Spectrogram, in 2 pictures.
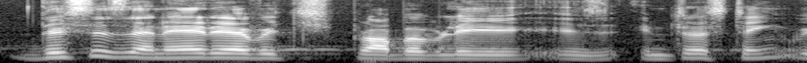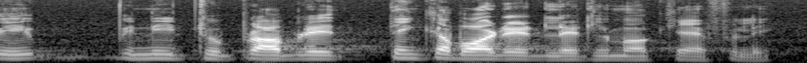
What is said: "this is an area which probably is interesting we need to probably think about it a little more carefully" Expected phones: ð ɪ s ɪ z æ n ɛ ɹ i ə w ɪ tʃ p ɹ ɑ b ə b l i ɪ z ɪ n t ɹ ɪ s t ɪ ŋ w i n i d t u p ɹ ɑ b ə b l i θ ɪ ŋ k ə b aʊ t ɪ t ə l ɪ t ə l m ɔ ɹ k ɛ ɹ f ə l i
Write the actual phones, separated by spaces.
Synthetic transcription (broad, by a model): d ɪ s ɪ z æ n ɛ ɹ i ə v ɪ tʃ p ɹ ɑ b ə b l i ɪ z ɪ n t ɹ ɪ s t ɪ ŋ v i n i d t u p ɹ ɑ b ə b l i t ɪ ŋ k ə b aʊ t ɪ t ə l ɪ t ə l m ɔ ɹ k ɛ ɹ f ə l i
